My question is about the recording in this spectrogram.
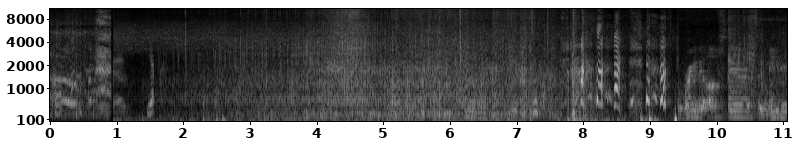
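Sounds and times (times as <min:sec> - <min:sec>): plastic wheels skidding on asphalt: 0:01.4 - 0:09.4.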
